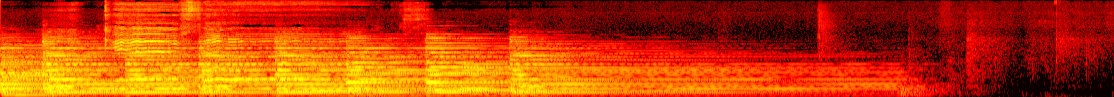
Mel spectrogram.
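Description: The end of a song: a woman sings her last phrase over piano, then a final piano chord rings and fades away, stopping about nine seconds in. A few faint taps follow in the quiet.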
